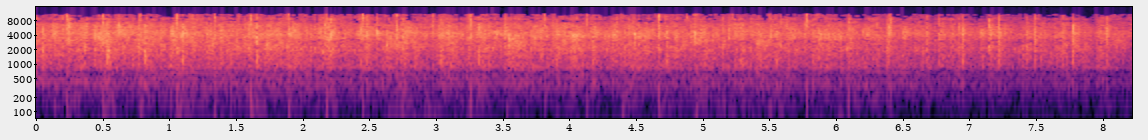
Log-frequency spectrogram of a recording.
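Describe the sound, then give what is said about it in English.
Sustained crowd applause honoring the founding members and those present for more than 15 years fills the whole stretch, dense and steady, with sharp clap transients throughout and a bright, rattly layer of handheld noisemakers mixed in. “Can we get a round of applause and noisemakers?”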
